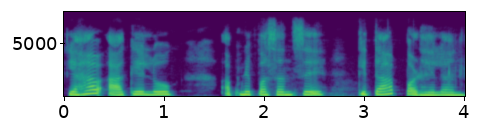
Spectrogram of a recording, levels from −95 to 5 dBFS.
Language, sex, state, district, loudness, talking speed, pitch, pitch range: Bhojpuri, female, Uttar Pradesh, Varanasi, -14 LUFS, 120 wpm, 255 Hz, 245-265 Hz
